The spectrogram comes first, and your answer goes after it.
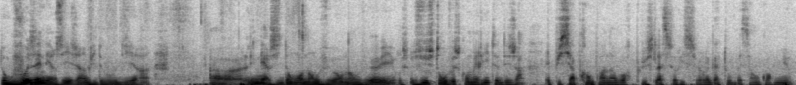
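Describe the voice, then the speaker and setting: A man's voice: fairly low pitch, moderate pace, vocal fry, mellow, slight background noise. A man with a French accent giving a casual, upbeat tarot card reading, talking straight to his viewers and often interrupting himself. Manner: chatty, upbeat, breaks into laughs and self-interruptions.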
